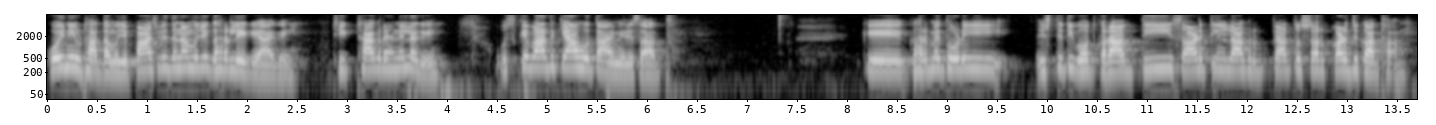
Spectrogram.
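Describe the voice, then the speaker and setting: A woman's voice: on the high side, a little slow, fairly bright tone. A middle-aged woman giving an emotional personal testimony, rambling at times and breaking off to restart.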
